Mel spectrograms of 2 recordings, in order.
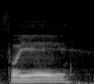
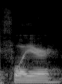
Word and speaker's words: foyer: because in canada we say foyer and stuff like that in the us they say foyer i know i spent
